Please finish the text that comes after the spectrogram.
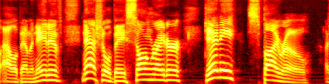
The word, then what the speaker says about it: Spiro: here by Mobile, Alabama native, Nashville-based songwriter, Danny Spiro. I said it right. You said it right, man. Yeah, when you were walking in, I'm like, you're like, oh, it's Spiro.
